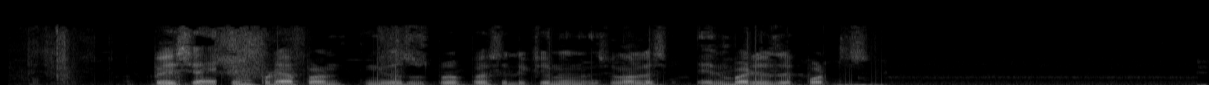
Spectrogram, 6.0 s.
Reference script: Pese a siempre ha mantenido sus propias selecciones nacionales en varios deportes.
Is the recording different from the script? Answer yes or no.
no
